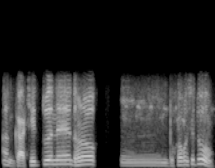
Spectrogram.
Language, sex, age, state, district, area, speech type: Assamese, male, 45-60, Assam, Udalguri, rural, conversation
